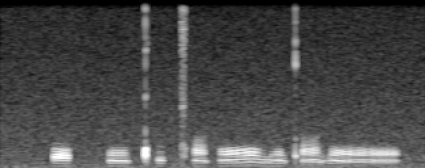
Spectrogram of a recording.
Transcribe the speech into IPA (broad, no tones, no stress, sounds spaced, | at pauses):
k ɔ kː õ ǃʰ ɯ ǁʰ ã k ɔ̃ː ɡ õ kʼ ã ɠ ɔ̃ː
